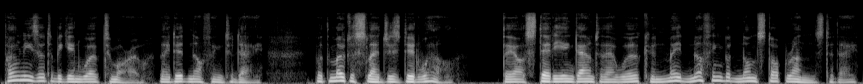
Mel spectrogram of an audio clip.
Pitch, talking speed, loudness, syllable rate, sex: 125 Hz, 230 wpm, -18 LUFS, 6.0 syllables/s, male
